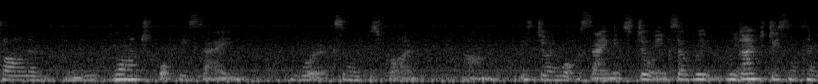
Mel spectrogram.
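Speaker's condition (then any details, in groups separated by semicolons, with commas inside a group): No condition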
